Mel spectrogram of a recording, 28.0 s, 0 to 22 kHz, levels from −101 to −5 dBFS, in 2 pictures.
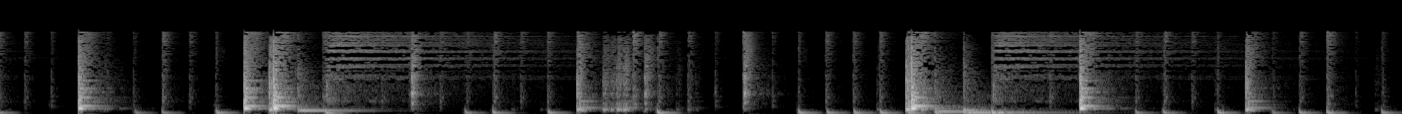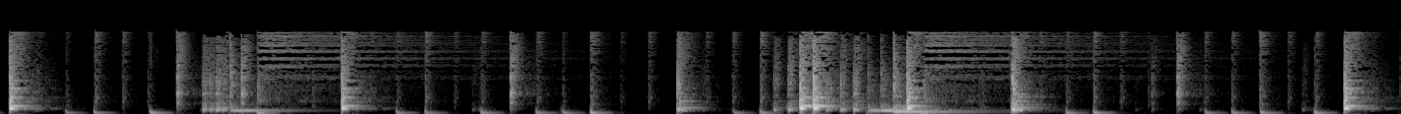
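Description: AAC compression, throughout the clip: the music has nothing above 7 kHz and sounds dull and smeared, with a warbling, fizzy texture on sustained tones. This is likely AAC-LC coding at a low bitrate, around 24 kbps, where the encoder drops the highs and coarsely quantises the remaining bands.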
